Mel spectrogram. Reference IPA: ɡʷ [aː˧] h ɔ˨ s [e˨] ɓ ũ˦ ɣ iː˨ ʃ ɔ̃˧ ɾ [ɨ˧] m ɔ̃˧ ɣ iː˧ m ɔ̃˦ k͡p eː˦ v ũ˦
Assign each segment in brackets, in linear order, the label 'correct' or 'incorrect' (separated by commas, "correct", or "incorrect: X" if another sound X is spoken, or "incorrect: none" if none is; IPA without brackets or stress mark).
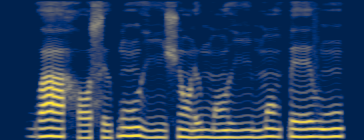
correct, incorrect: ɨ˨, correct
